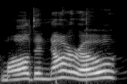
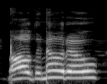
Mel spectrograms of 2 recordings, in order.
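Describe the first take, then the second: First: The consonant before the last vowel is r. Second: The consonant before the last vowel is d. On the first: The speaker calls it wrong. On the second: The speaker calls it right. "I'm also saying the victim's name"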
